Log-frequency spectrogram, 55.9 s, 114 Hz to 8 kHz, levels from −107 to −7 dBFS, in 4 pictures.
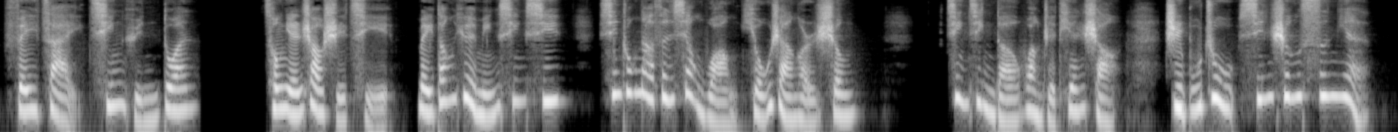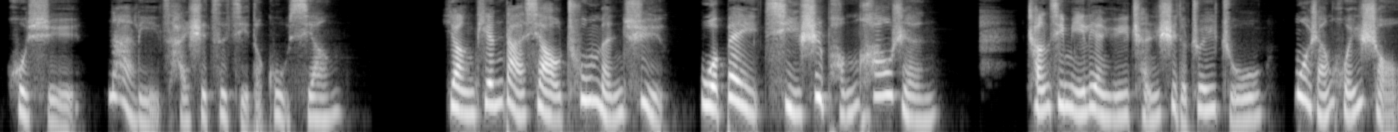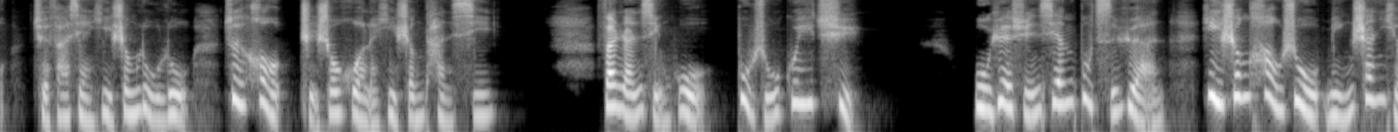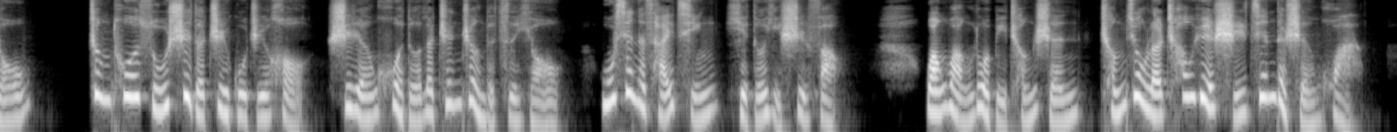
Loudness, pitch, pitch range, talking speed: -21 LUFS, 220 Hz, 185-290 Hz, 175 characters per minute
